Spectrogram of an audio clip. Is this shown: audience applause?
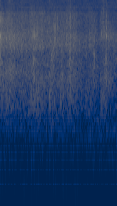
yes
